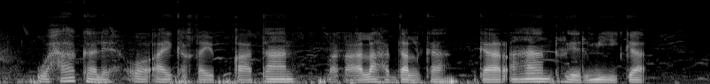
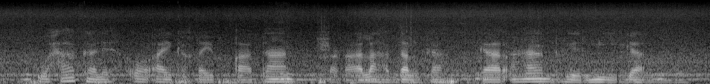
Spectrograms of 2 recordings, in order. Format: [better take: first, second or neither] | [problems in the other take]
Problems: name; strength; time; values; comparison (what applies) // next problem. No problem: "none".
first | background sound (Insect); 6 dB below the speech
